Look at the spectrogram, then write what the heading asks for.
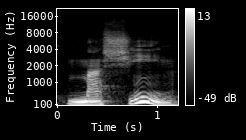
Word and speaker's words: machine: for that Ma and our CH for the shh and we get the N part in with this i n e which you know really the rule should say that should say I I but it doesn't go Ein machine and we're number six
